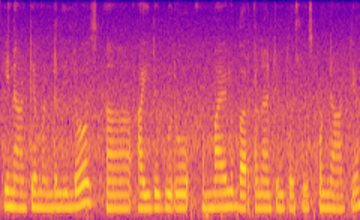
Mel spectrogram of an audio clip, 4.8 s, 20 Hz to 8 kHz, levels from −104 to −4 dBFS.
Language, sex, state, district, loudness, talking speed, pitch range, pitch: Telugu, female, Andhra Pradesh, Anantapur, -17 LUFS, 135 wpm, 185-195 Hz, 190 Hz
